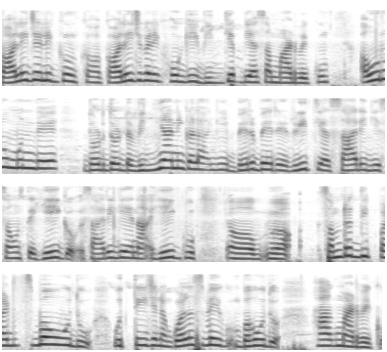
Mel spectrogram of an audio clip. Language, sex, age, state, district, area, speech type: Kannada, female, 18-30, Karnataka, Uttara Kannada, rural, spontaneous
